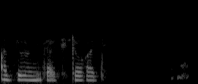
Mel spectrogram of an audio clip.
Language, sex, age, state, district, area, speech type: Nepali, female, 18-30, West Bengal, Darjeeling, rural, conversation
